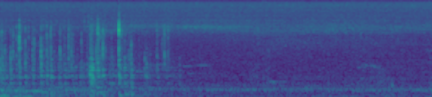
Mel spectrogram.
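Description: Ice and a stirrer clicking against the inside of a glass of iced cola as it is stirred: a quick run of small clicks with a couple of sharper ones about a second in, stopping after about a second and a half. After that only a faint hiss remains.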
